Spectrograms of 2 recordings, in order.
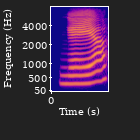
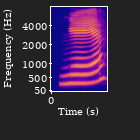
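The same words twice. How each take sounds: No difference in how they are said.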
